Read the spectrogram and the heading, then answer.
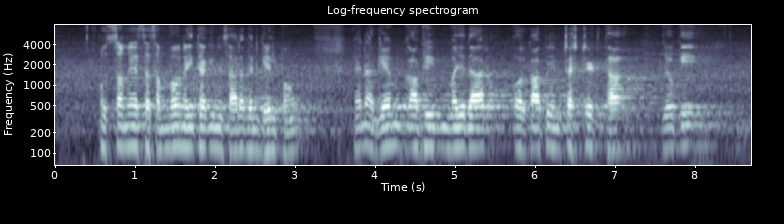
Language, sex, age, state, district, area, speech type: Hindi, male, 30-45, Madhya Pradesh, Hoshangabad, rural, spontaneous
